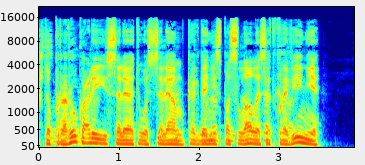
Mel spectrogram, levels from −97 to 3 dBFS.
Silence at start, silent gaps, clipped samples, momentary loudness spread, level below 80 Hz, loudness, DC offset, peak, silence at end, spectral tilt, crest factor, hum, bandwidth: 0 s; none; under 0.1%; 4 LU; -38 dBFS; -15 LUFS; under 0.1%; 0 dBFS; 0.45 s; -4.5 dB/octave; 16 dB; none; 16.5 kHz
